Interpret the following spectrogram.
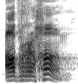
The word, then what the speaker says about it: Abraham: There's one letter emphasized in that whole thing, and I'm not trying to do it on purpose. It's the only way I can really figure out how to say it. It's Abraham, okay? You see that ha that comes out.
